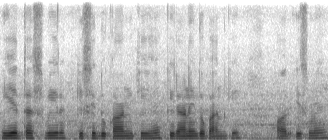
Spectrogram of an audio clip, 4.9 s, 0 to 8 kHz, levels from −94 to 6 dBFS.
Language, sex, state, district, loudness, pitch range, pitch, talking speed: Hindi, male, Bihar, Jamui, -18 LUFS, 130-140 Hz, 135 Hz, 145 wpm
